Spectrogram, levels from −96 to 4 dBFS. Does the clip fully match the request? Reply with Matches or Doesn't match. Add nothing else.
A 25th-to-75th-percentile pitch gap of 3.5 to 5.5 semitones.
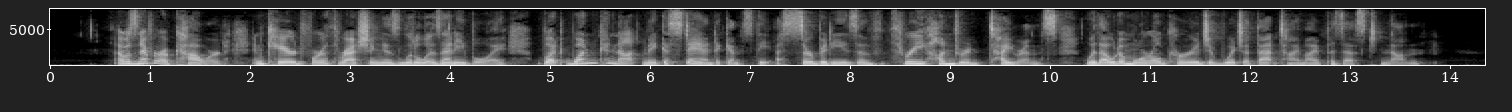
Doesn't match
